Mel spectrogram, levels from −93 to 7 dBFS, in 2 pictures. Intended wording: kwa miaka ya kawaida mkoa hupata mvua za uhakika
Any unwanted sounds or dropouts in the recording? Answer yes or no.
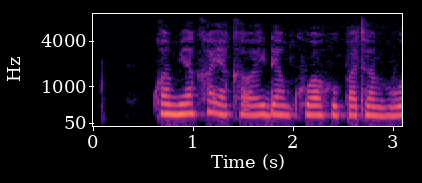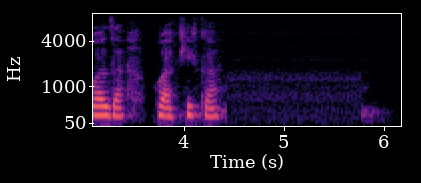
no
